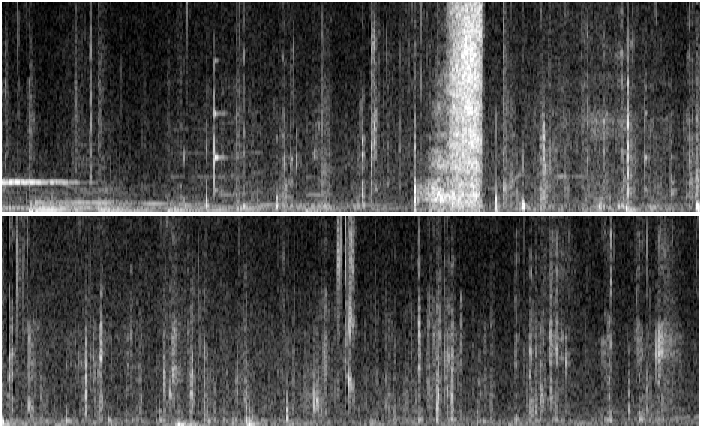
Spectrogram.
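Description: Someone chews simmered hard-clam tsukudani, large clams cooked down to about the size of big short-neck clams. Faint, moist clicks and chewing run throughout, with one louder crunchy bite early on.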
